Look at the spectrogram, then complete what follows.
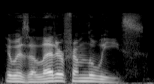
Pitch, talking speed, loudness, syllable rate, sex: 130 Hz, 235 wpm, -16 LUFS, 5.8 syllables/s, male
